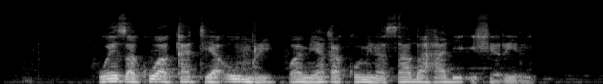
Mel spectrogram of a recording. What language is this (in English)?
Swahili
